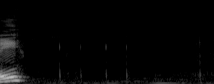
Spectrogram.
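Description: Faint light taps and ticks of a stylus writing on a tablet's glass screen, several in quick succession.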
